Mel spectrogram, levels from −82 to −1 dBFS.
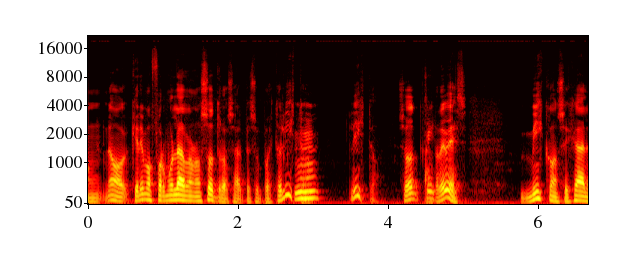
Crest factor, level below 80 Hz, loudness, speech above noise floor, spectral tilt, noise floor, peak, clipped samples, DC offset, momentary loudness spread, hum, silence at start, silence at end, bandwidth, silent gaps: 18 dB; -46 dBFS; -26 LUFS; 27 dB; -7 dB/octave; -53 dBFS; -8 dBFS; under 0.1%; under 0.1%; 13 LU; none; 0 s; 0 s; 19.5 kHz; none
